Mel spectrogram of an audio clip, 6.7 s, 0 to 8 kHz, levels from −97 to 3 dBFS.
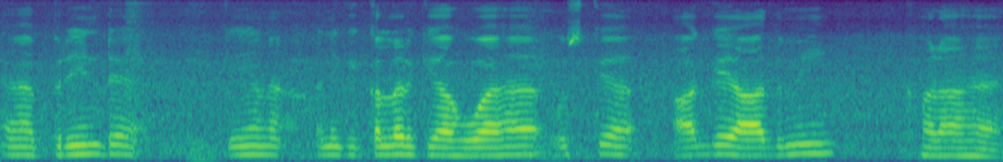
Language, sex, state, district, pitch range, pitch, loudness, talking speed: Hindi, male, Rajasthan, Bikaner, 145-160 Hz, 150 Hz, -18 LUFS, 115 wpm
